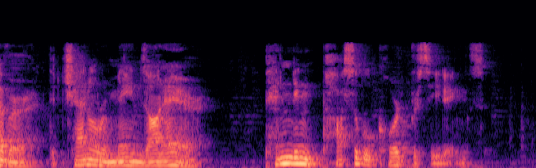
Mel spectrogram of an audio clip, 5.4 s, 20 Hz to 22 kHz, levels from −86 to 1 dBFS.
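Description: No technical faults can be heard in the recording; the speech signal stays intact and continuous throughout, with nothing disrupting it.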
